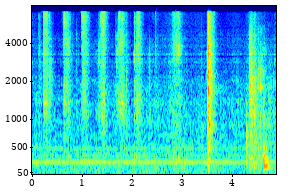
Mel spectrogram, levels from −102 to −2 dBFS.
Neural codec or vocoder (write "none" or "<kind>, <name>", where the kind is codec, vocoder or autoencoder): codec, DAC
